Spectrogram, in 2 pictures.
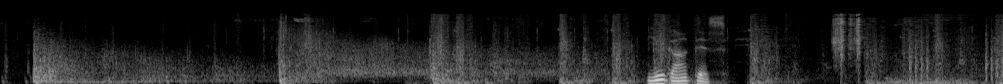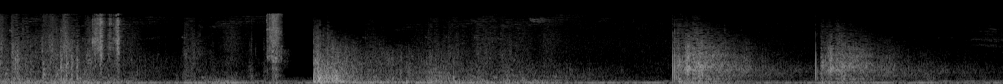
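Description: Quick footsteps patter on grass and wood.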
